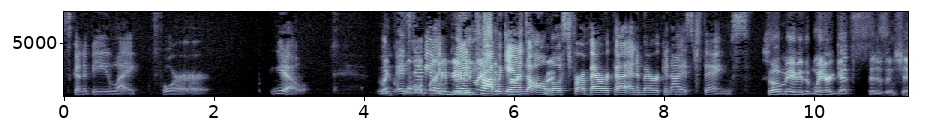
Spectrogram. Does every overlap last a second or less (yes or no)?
no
